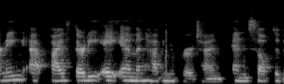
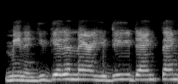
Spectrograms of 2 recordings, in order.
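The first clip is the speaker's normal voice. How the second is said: ordinary talk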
